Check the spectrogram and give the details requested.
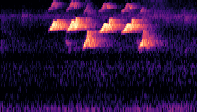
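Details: Cinereous tit singing sharply and energetically to provoke rival birds into calling back: a quick run of high, clear chirped notes, about five in roughly one second, stepping up and down, over a faint steady hiss.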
